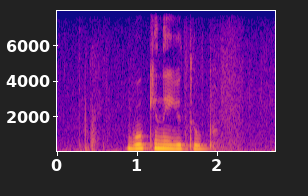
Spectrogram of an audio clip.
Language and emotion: Russian, neutral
